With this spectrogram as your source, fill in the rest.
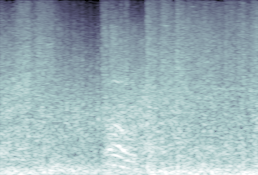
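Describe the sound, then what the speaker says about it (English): Missiles explode in the video game Space Marine, a loud, dense wash of booming blasts and rumbling debris that continues without a break, with no distinct gap between impacts. "Those missiles really hurt."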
